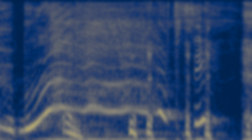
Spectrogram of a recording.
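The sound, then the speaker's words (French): A voice imitates a terrified scream: a loud, high-pitched wail that rises and holds for over a second, then breaks into a few short vocal bursts. “Puis là, mais je te lâche un cri de mort.”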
